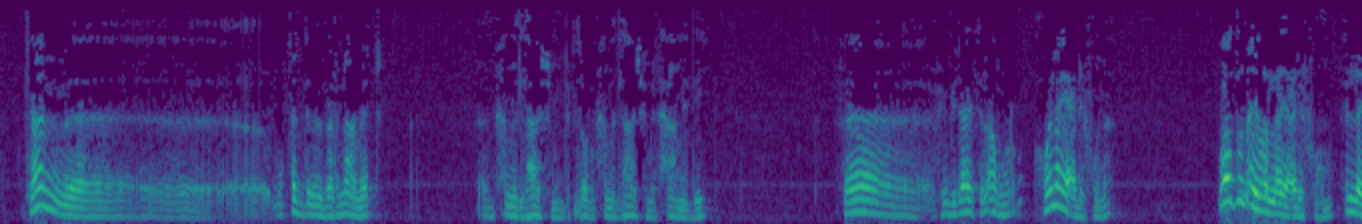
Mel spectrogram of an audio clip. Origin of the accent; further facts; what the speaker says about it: Kuwait; يعني عندنا في الكويت مثلا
